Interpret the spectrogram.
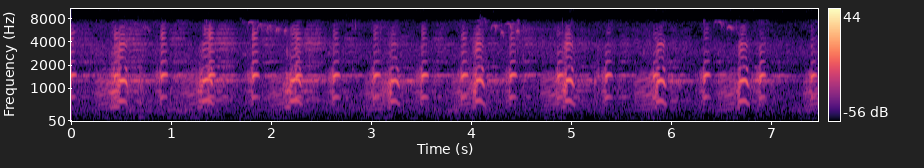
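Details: Canada geese off Buzzard Roost Creek, Alabama, calling noisily: a run of harsh, nasal honks with downward-bending notes, roughly one per second, several birds overlapping in a steady chorus.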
